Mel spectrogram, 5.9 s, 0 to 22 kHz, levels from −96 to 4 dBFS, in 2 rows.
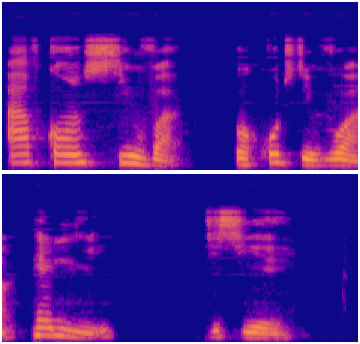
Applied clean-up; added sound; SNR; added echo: neural mask model DeepFilterNet 3.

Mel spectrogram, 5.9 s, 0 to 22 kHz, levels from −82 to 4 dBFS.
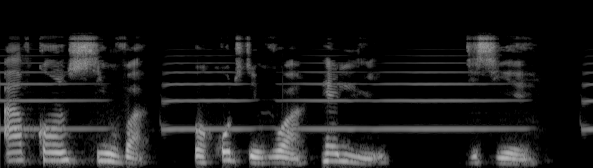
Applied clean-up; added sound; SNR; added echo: none; Trumpet; 16 dB; none.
